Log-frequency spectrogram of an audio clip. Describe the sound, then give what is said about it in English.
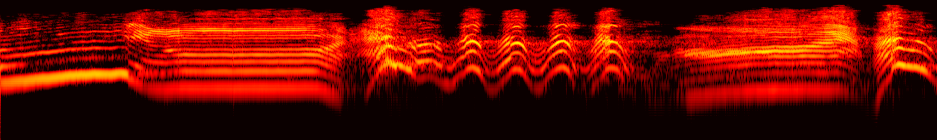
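A voice imitates a dog fight: long, drawn-out howls slide into rapid wavering yelps and whines, then another sustained howl ending in a sharp bark-like cry, loud with no other talk. “It's a dog fight.”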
